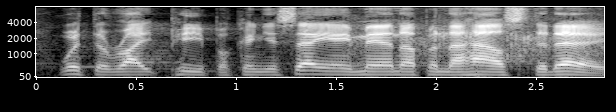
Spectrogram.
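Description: The recording is very clean with a silent background, capturing a man whose tone is bright and sharp. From Tennessee. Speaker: pastor. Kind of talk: sermon. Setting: church. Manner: halting; animated.

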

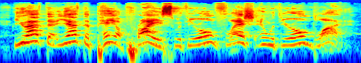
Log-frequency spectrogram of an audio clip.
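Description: A man with an American accent talks at a fairly quick pace and ordinary pitch variation, with audible room echo. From Southern California. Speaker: pastor. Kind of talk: sermon. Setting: church with congregation.

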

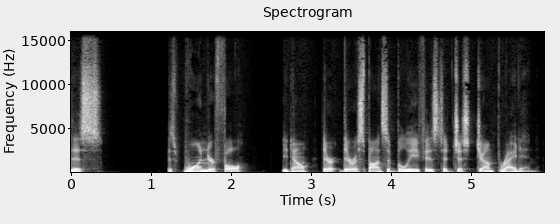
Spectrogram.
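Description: At a fairly slow pace, a man with an unremarkable speaking voice talks at medium pitch with fairly even intonation, the sound dry and close with no echo. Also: very even loudness. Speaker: podcast host. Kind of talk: casual chat.

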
